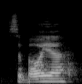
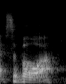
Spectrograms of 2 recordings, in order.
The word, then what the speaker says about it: cebolla: Onion, yeah, cebolla. Cebolla. It's not cebolla, it's cebolla. Because the double Y makes a y sound.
